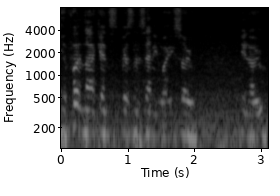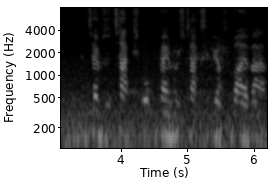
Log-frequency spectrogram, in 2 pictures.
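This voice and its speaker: A man with an English accent, talking at a very fast pace in a monotone, flat intonation. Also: fairly high pitch for a man. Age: 40s. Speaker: handyman and gardener. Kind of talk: casual vlog monologue. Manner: halting, with stutters and fillers.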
